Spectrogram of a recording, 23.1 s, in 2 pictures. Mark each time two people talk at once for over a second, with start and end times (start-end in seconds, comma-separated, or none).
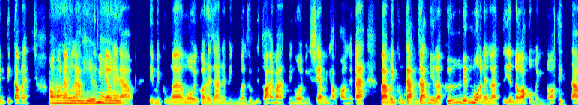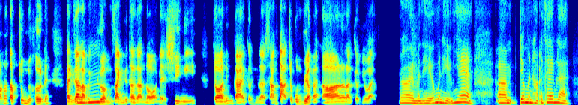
1.0-2.4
